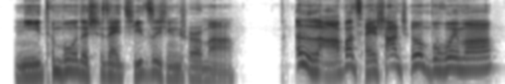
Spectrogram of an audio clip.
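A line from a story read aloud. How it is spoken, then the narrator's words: Coach shouting loudly. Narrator (Chinese): 教练大声的喊道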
